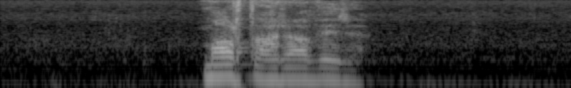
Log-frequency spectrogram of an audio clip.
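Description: An elderly man speaks briefly and calmly through a microphone in a large echoing hall.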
